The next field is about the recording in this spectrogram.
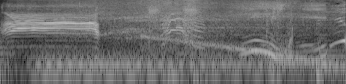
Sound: laughing; sniffing

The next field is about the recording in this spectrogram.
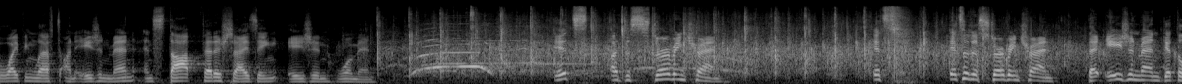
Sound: people cheering

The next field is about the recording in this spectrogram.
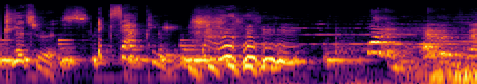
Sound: both giggling

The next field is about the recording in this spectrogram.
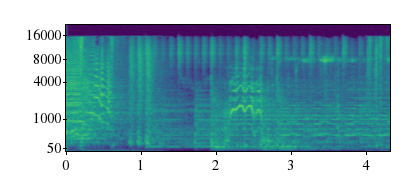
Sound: whinnies

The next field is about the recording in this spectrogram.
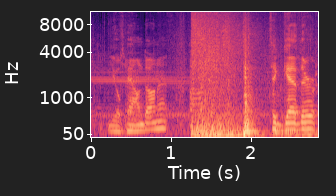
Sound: explosion sound

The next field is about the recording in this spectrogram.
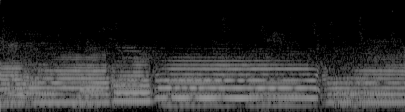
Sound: none

